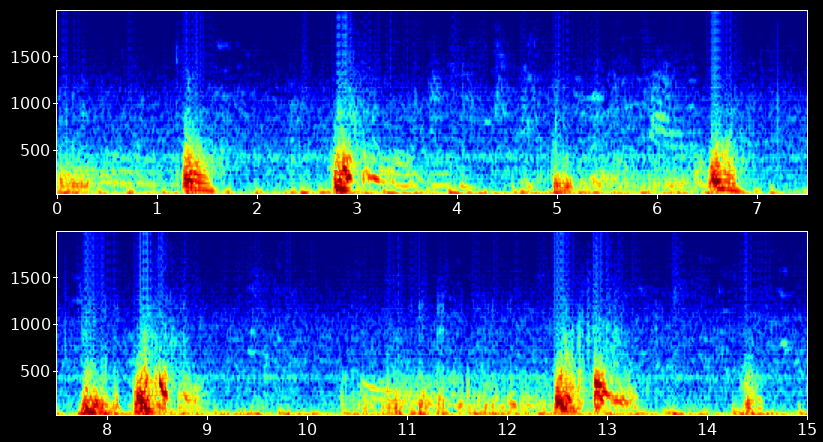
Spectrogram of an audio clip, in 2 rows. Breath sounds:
0.00-1.15 s: wheeze
1.11-1.59 s: exhalation
1.19-1.58 s: wheeze
2.63-4.22 s: inhalation
2.63-4.22 s: wheeze
6.42-6.85 s: exhalation
6.42-6.85 s: wheeze
7.69-8.20 s: inhalation
7.69-8.20 s: crackles
8.23-9.03 s: exhalation
8.23-9.03 s: crackles
10.32-11.49 s: wheeze
10.38-12.47 s: inhalation
12.46-13.44 s: exhalation
12.46-13.44 s: crackles

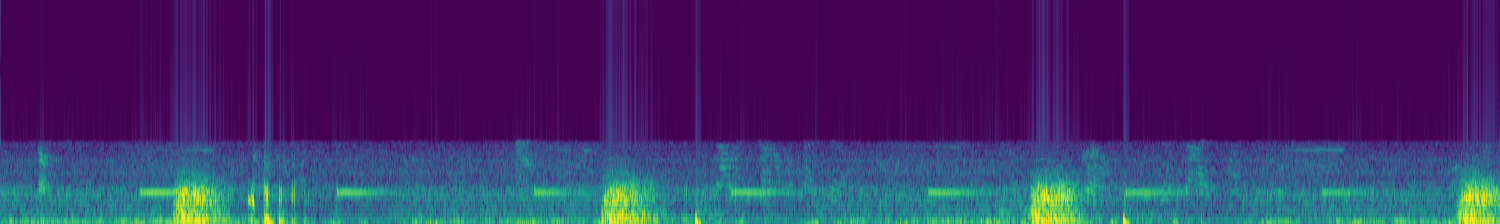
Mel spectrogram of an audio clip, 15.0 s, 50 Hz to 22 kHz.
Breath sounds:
1.66-2.45 s: inhalation
2.45-3.50 s: exhalation
6.04-6.93 s: inhalation
10.29-11.18 s: inhalation

